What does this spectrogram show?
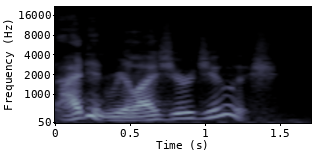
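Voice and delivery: play-acted, soft, playful teasing tone. Speaker recalls kidding back with a man who kept praising Peter, retelling a teasing jab. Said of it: "I was kidding back with him".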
